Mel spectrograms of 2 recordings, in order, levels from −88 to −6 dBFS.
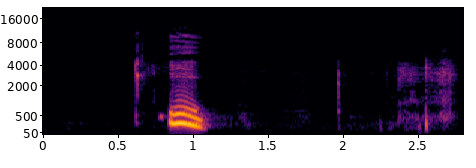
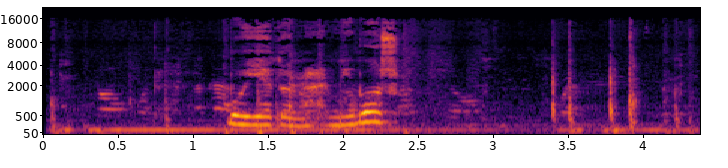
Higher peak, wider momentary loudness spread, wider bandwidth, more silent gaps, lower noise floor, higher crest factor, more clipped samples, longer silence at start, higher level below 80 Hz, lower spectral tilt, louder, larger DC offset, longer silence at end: about the same, -12 dBFS vs -10 dBFS; first, 26 LU vs 22 LU; second, 10.5 kHz vs 16.5 kHz; neither; first, -82 dBFS vs -55 dBFS; about the same, 18 dB vs 20 dB; neither; first, 0.85 s vs 0.05 s; second, under -90 dBFS vs -54 dBFS; first, -7 dB/octave vs -4 dB/octave; first, -25 LUFS vs -28 LUFS; neither; first, 1.7 s vs 0 s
